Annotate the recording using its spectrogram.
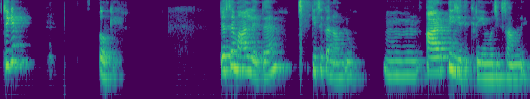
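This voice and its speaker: A woman's voice: on the high side, lively intonation, measured pace, long pauses, reverberant. A woman running a live online training session, stopping again and again to check that her class is following and repeating her points. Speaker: network marketing trainer.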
